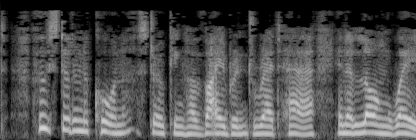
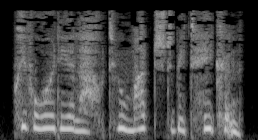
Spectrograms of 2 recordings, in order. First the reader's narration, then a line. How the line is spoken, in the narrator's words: she whispered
